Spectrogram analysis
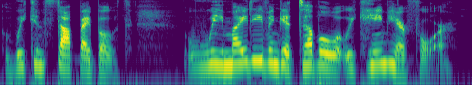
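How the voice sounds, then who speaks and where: An actress playing a tough, confident young woman on a mission in a visual novel game, speaking in an assertive, brisk manner. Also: fairly high pitch, dry recording, clean studio sound, natural voice. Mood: eager.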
